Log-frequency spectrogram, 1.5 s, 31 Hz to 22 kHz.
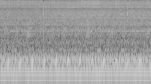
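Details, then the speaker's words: Pontiac Trans Am WS6 LS1 V8, 6-speed manual, about 63,167 miles, warm, just under 60 psi oil pressure at idle: smooth even deep rumble, no knocks, misses or ticks; normal idle (owner notes unexplained cold-start surge). "But yeah, other than that, a very clean running LS1. Sounds healthy."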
